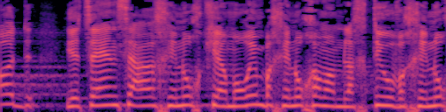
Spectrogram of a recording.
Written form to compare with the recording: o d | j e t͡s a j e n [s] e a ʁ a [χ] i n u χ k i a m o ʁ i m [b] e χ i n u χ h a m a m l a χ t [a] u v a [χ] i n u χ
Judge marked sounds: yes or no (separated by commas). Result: yes, yes, yes, no, yes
